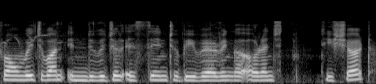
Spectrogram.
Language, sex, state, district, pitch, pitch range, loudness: English, female, Arunachal Pradesh, Papum Pare, 195 Hz, 190-205 Hz, -16 LUFS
